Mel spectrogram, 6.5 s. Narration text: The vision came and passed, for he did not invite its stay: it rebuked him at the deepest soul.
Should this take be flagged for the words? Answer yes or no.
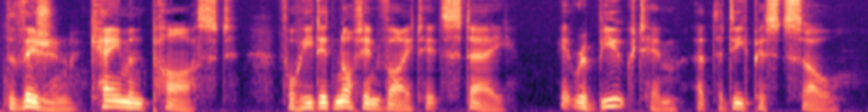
no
